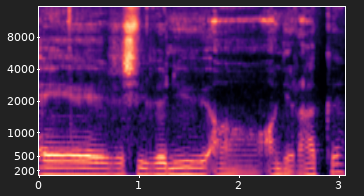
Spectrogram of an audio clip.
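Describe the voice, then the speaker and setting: With a dark, mellow tone and a very deep, low pitch, a woman speaks at a very slow pace with fairly even intonation. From Syria, Damascus. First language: Kurdish (speaking French). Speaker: interviewee. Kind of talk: interview. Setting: at her home.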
